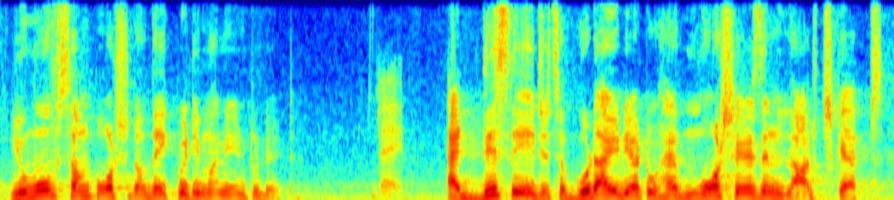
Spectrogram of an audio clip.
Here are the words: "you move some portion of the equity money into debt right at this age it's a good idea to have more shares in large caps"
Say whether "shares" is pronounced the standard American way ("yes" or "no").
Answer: yes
